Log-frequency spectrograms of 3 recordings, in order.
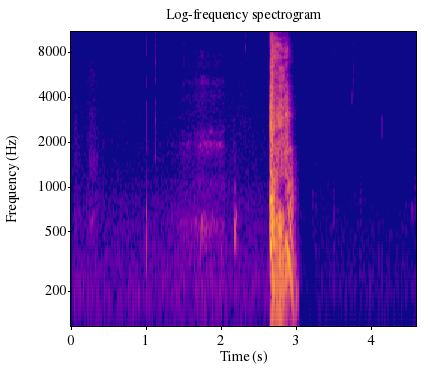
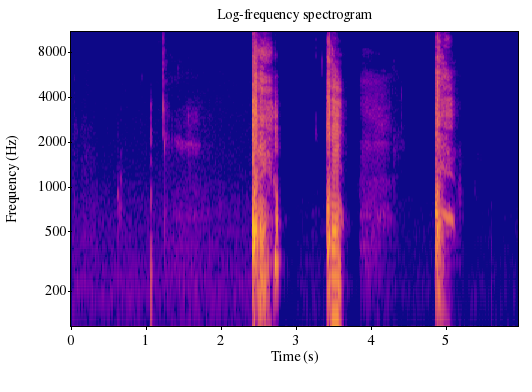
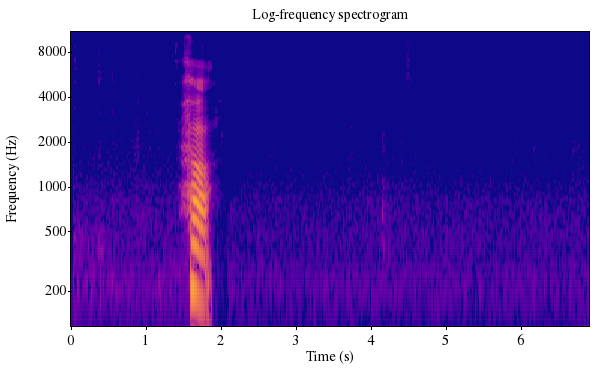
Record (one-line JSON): {"cough_length": "4.6 s", "cough_amplitude": 32768, "cough_signal_mean_std_ratio": 0.17, "three_cough_length": "6.0 s", "three_cough_amplitude": 32768, "three_cough_signal_mean_std_ratio": 0.21, "exhalation_length": "6.9 s", "exhalation_amplitude": 28691, "exhalation_signal_mean_std_ratio": 0.14, "survey_phase": "alpha (2021-03-01 to 2021-08-12)", "age": "18-44", "gender": "Female", "wearing_mask": "No", "symptom_none": true, "smoker_status": "Never smoked", "respiratory_condition_asthma": false, "respiratory_condition_other": false, "recruitment_source": "REACT", "submission_delay": "0 days", "covid_test_result": "Negative", "covid_test_method": "RT-qPCR"}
